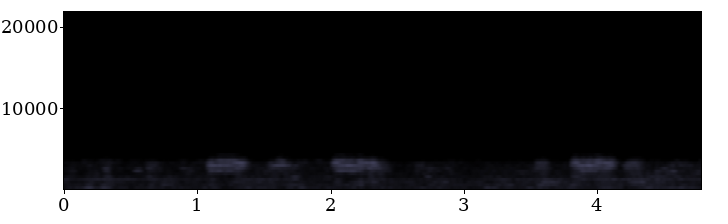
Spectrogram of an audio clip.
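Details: Cream Java sparrow chicks, part of a brood of eight born indoors at home on 20 March, filmed on a mobile phone: short high buzzy bursts repeated every second or so over a faint steady hum.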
